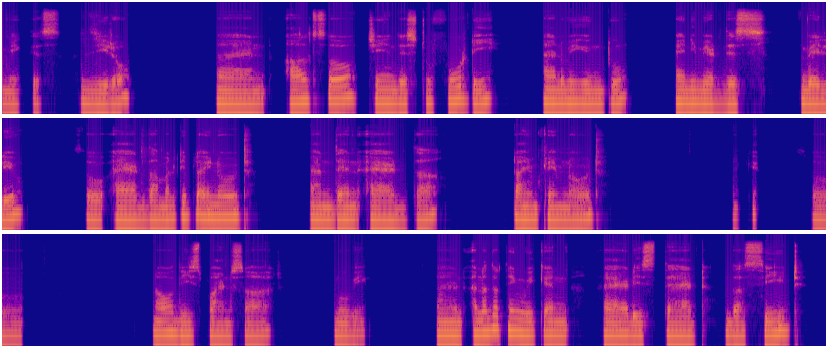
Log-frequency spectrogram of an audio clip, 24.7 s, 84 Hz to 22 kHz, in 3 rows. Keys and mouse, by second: 1.7 click, 3.5-4.6 drag, 4.9 middle click, 6.3-8.7 drag, 11.1 click, 11.6 click, 12.5-12.8 drag, 16.0-17.2 drag, 17.1 KP_0, 17.2 shift+Left, 17.2 space, 18.5-18.9 middle drag, 19.3-19.8 middle drag, 20.6-21.0 middle drag, 20.6 space, 21.4-21.8 drag, 21.9-23.0 drag, 23.1 click, 23.7 shift+d.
